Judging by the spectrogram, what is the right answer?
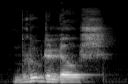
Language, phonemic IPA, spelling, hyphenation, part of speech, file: Dutch, /ˈblu.dəˌloːs/, bloedeloos, bloe‧de‧loos, adjective, Nl-bloedeloos.ogg
- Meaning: 1. bloodless (lacking emotion or vigor) 2. bloodless (lacking blood)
